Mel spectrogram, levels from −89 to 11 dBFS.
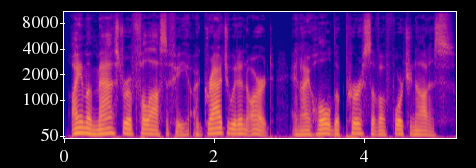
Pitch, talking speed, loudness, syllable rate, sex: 110 Hz, 205 wpm, -19 LUFS, 6.0 syllables/s, male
